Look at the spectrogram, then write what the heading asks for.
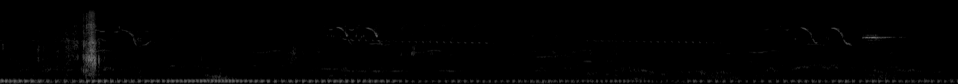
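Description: Birds calling: short whistled notes that sweep downward and a couple of trilled rattles, over a steady low hum. A sharp click about a second in is the loudest sound.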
